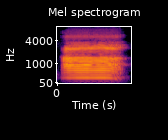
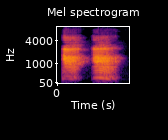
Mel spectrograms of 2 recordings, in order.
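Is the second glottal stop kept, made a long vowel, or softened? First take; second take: long vowel; kept. First: The second glottal stop becomes a long vowel. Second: Both glottal stops are fully pronounced. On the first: "diganti alif, artinya dibaca ibdal" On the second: "ketika hamzahnya dibaca fathah"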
